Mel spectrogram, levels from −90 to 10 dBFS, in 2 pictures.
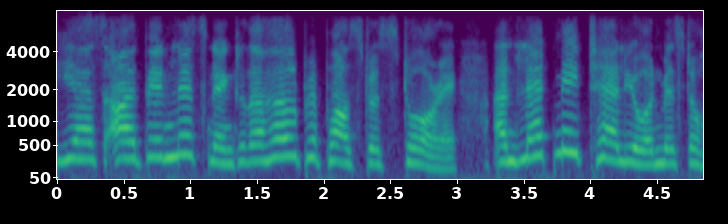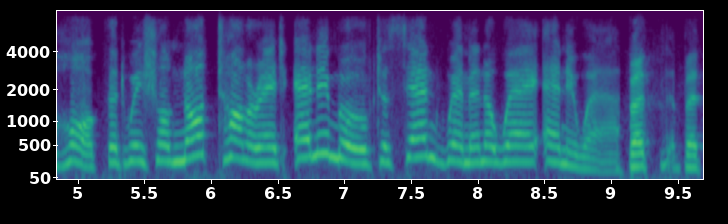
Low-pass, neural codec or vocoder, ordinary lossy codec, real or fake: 7.2 kHz; codec, 16 kHz, 6 kbps, DAC; Opus, 24 kbps; fake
